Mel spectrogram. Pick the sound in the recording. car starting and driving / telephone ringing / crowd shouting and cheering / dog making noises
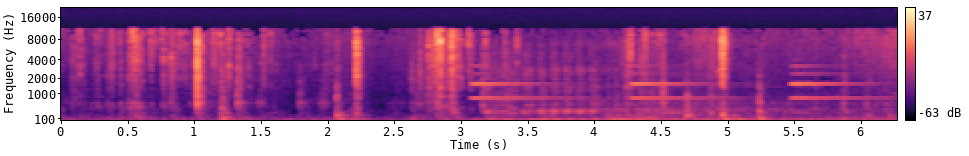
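car starting and driving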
